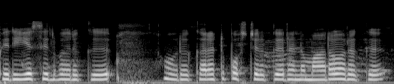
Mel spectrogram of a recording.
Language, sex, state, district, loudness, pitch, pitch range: Tamil, female, Tamil Nadu, Nilgiris, -15 LUFS, 230 Hz, 225-245 Hz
